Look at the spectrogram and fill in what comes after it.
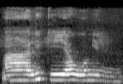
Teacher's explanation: Kemudian ada alif lam syamsiah karena ada alif lam yang bertemu dengan huruf syamsiah yaitu dal, maka hukum bacaannya alif lam syamsiah dan dibaca tidak jelas. Maliki yaumiddin.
